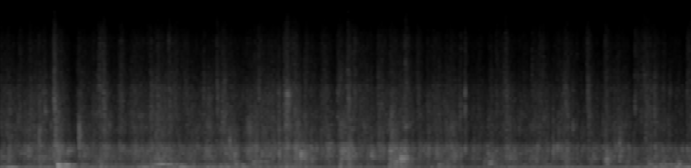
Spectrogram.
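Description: Shuffling footsteps and clothing rustle of a small group walking bent over through a low coal-mine tunnel, with scattered irregular clicks, faint murmured voices and a steady low hum.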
